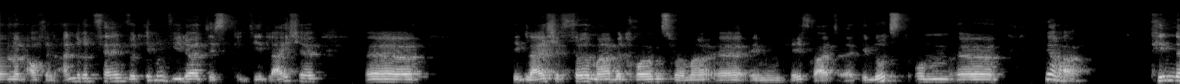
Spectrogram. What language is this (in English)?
German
